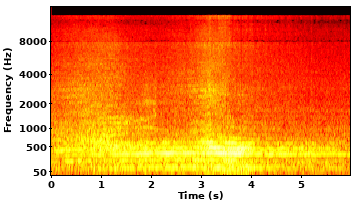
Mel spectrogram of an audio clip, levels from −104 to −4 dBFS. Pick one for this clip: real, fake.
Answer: real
